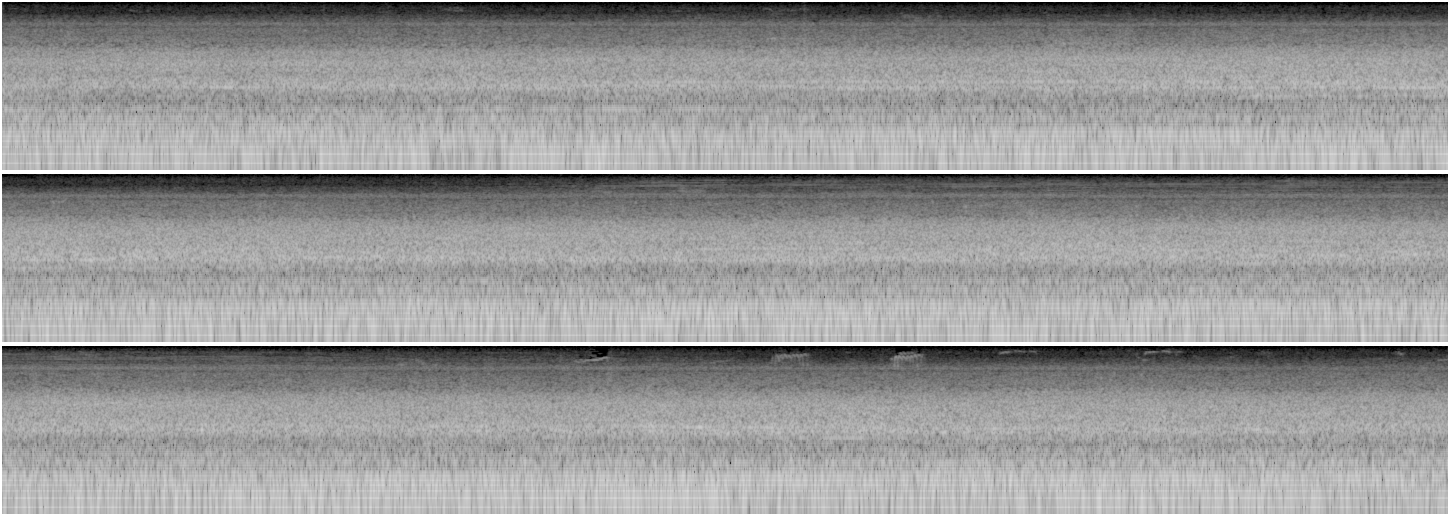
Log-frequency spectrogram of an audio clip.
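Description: Steady rumble of distant road traffic and engines with a low hum, growing slightly louder.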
